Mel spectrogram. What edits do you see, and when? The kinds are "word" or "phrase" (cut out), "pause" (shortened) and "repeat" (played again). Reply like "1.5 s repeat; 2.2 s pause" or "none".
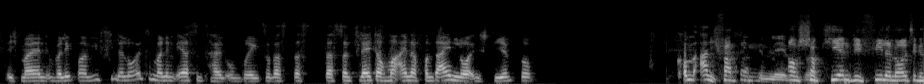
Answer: none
